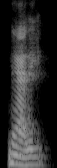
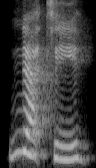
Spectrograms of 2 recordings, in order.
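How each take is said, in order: First: The name is said in an American accent. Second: The name is said without an American accent.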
